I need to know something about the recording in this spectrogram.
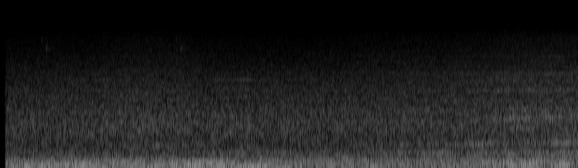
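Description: Steady low hum with an even hiss over it, unbroken throughout: constant background noise of a motor, fan or electrical hum, with no distinct events.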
